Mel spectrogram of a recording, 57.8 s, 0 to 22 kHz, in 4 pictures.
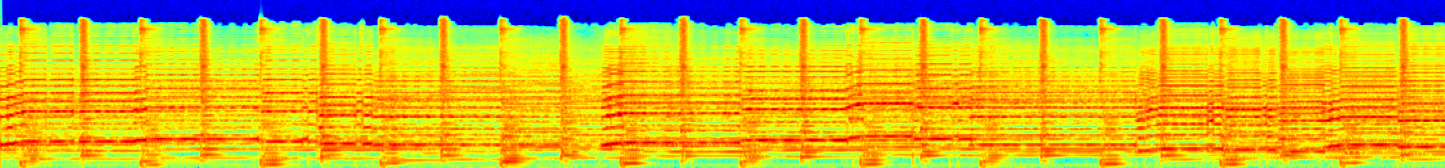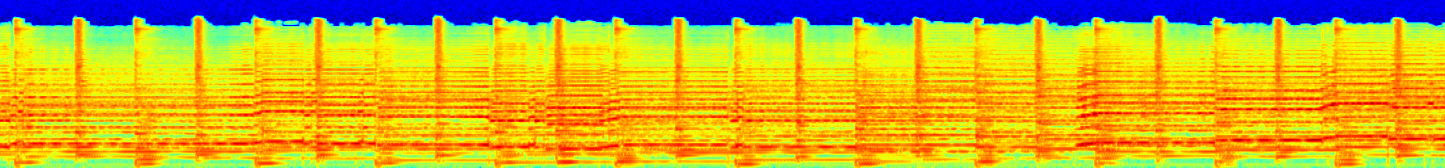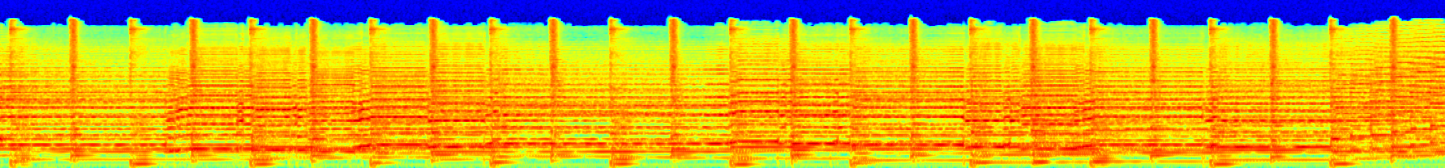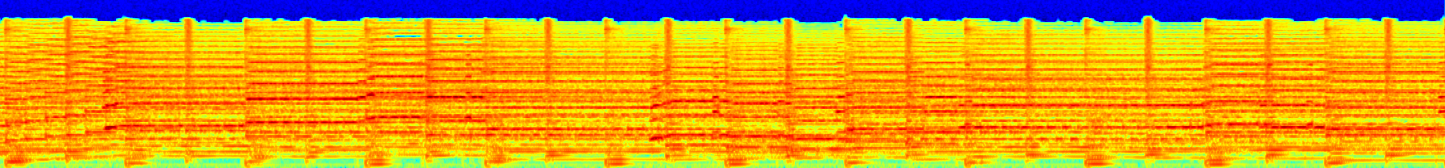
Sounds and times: Music: 0:00.0 - 0:57.8.

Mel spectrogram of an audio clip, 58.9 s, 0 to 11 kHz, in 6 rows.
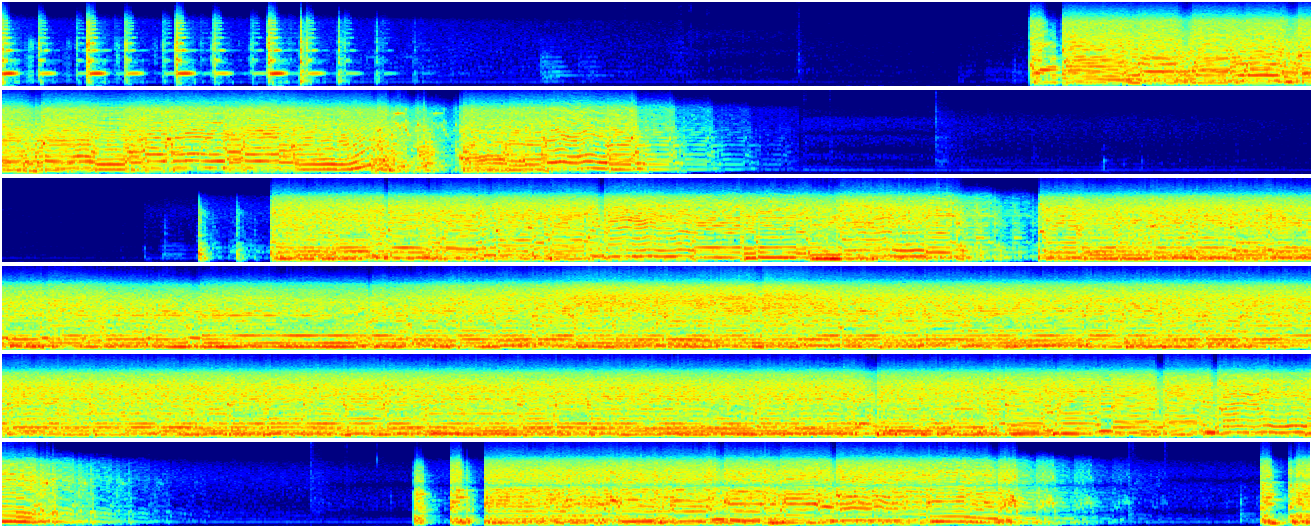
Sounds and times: Electric guitar: 0:00.0 - 0:03.1, 0:07.7 - 0:15.5, 0:20.8 - 0:50.5, 0:52.2 - 0:57.8, 0:58.4 - 0:58.8.

